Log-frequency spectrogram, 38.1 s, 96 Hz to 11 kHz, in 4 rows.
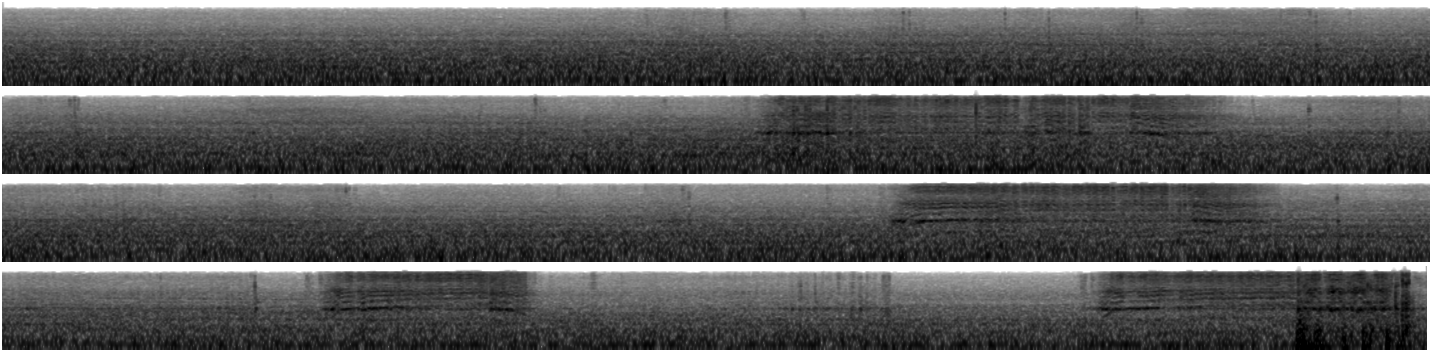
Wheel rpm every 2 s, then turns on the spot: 0, 0, 10, 20, 10, 0, 10, 70, 120, 10, 20, 0, 40, 120, 20, 60, 40, 10, 110.
4-10 12-14 18-22 28-30 32-34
